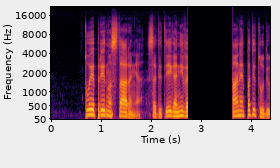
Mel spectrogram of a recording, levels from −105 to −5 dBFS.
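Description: Speech clip with an audio dropout to silence from 2.72 to 3.63 s. About 0.9 s drops to silence. A lost input link is the likely cause.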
